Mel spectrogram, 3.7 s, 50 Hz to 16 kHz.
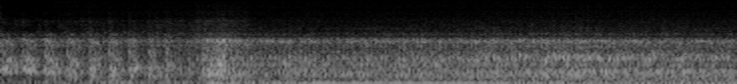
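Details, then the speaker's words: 2001 Ford F-350 Power Stroke diesel, started on a warm day after sitting about a week: a thin steady high belt squeal rides over the diesel clatter at idle right after start; owner suspects the compressor or power steering pump pulley. "you can hear the belt squeak before you can hear the diesel which is kind of funny cuz you know these These Old power strokes are freaking loud anyway"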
